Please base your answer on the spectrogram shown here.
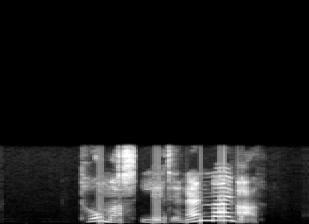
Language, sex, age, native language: Icelandic, female, 9, Icelandic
